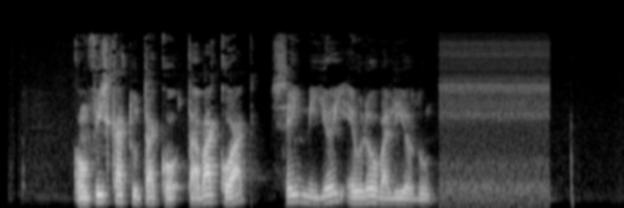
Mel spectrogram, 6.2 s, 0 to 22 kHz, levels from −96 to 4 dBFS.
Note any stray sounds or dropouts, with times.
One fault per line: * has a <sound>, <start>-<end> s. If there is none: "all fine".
all fine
